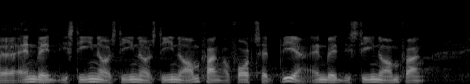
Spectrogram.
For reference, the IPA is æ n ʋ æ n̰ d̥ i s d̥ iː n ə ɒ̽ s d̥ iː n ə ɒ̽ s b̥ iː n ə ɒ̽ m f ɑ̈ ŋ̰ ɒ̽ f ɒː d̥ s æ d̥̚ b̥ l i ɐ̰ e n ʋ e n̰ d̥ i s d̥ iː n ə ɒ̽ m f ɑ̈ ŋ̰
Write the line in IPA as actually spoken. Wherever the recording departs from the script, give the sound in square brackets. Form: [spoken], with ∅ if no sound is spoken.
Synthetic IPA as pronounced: æ n ʋ [e] n̰ d̥ i s d̥ iː n ə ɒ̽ s d̥ iː n ə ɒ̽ s [d̥] iː n ə ɒ̽ m f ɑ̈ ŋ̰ ɒ̽ f ɒː d̥ s æ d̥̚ b̥ l i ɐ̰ [æ] n ʋ e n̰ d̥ i s d̥ iː n ə ɒ̽ m f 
